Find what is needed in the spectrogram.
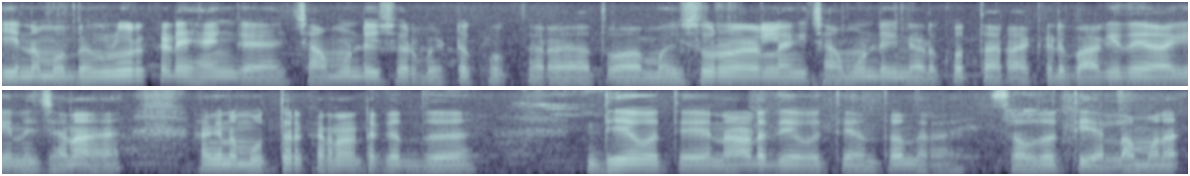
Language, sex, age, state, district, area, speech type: Kannada, male, 30-45, Karnataka, Dharwad, rural, spontaneous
